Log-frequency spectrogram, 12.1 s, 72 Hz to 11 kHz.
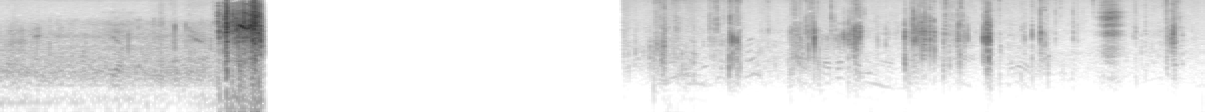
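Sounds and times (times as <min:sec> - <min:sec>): voices talking: 0:00.0 - 0:02.6
shoes crunching on salt crust: 0:06.4 - 0:12.0.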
